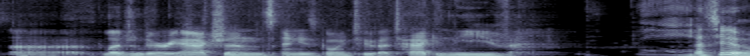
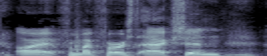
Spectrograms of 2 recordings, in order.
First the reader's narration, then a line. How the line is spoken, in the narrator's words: I scream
